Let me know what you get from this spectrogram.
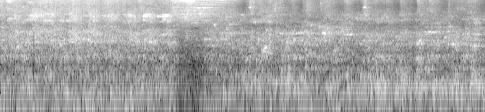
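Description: Freight train of tank cars, boxcars and covered hoppers rolling past close by: a steady, loud rumble of steel wheels on the rails, with irregular clicking and a few brief high squeals from the wheels.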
